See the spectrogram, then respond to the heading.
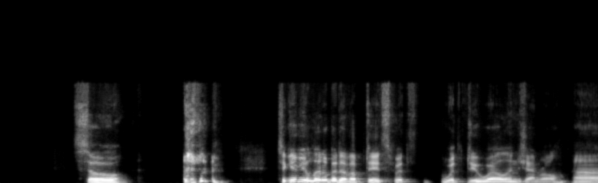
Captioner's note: coughing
